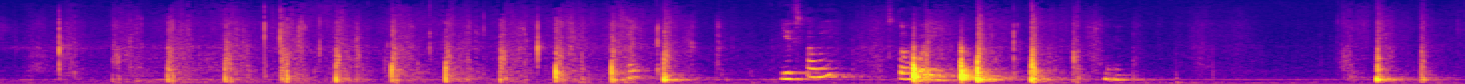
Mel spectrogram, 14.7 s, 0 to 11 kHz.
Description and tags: Footsteps - Carpet (Dirt) 3
footsteps carpet dirt sounds environment natural surrounding field-recording
carpet, environment, natural, sounds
